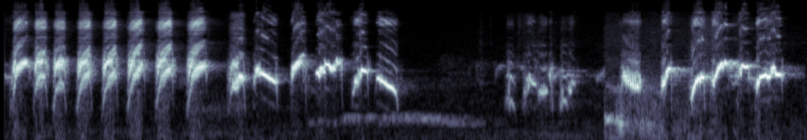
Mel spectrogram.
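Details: Red-whiskered bulbul morning song in the double-note wild style, used for training birds: a rapid run of about a dozen sharp chirps, then bright, warbled slurred phrases rising and falling, a short pause and more rich whistles.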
